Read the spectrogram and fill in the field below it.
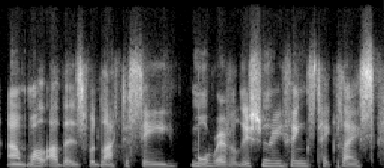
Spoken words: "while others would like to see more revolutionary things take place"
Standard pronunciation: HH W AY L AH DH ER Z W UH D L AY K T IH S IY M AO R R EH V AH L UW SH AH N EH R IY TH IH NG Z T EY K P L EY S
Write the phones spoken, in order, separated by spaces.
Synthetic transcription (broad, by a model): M W AY L AH DH ER Z W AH D L AY K T IH S IY M AO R R EH V AH L UW SH AH N EH R IY TH IH NG Z T EY K P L EY S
